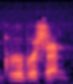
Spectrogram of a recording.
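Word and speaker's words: Grooberson: But I'll take this momentary pause to also say that Paul Rudd's character is Mr. Gruberson. That's the correct pronunciation of his name.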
